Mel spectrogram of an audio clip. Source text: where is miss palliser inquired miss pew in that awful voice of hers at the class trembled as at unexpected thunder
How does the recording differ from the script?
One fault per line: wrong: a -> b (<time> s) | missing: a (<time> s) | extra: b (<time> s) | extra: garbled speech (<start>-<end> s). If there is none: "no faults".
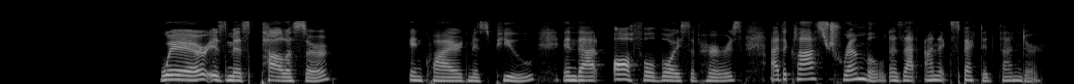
no faults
